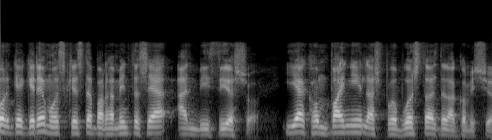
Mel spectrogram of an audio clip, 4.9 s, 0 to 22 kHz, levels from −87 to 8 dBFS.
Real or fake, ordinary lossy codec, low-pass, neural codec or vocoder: fake; none; 7.2 kHz; codec, 24 kHz, 0.9 kbps, WavTokenizer, small release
